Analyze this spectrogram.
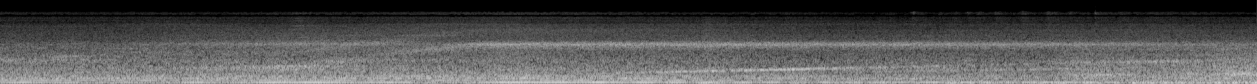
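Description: A train pulls out of an underground station with a rising electric motor whine.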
